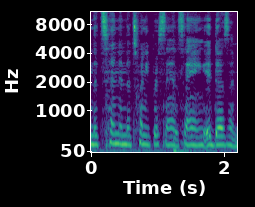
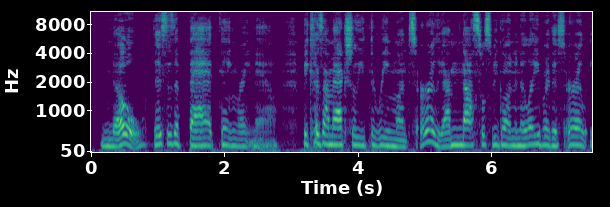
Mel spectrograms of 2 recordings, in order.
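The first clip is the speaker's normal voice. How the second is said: ordinary delivery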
